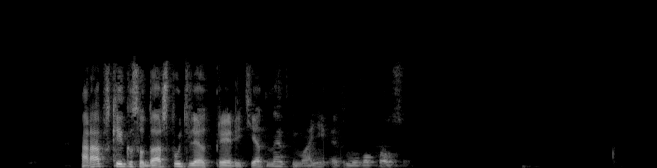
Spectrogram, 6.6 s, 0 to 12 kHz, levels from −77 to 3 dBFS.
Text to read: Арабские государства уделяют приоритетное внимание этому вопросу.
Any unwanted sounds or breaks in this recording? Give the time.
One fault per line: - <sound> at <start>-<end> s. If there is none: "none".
none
